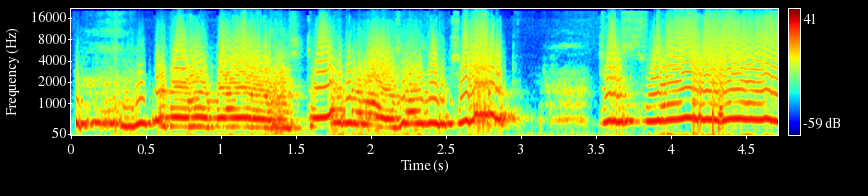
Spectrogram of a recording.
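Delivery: high-pitched mock-hysterical shouting; exasperated yell. Host orders homie to bin the chip, exasperated. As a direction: scream the order in hammed-up frustration. Acted quarrel at peak.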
